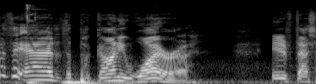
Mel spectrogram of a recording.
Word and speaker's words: Huayra: What if they add the Pagani Huayra, if that's how you pronounce it? You know, for the longest time, I thought that said Hyura, because I was like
